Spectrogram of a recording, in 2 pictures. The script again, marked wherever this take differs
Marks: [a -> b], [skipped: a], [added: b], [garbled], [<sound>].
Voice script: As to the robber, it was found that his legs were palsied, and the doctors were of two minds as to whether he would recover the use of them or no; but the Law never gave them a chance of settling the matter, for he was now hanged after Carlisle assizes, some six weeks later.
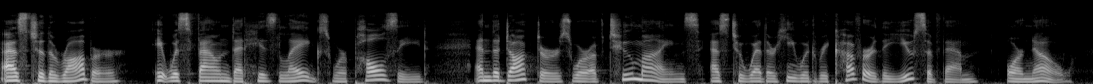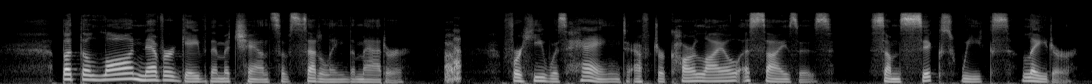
As to the robber, it was found that his legs were palsied, and the doctors were of two minds as to whether he would recover the use of them or no; but the Law never gave them a chance of settling the matter, [laugh] for he was [skipped: now] hanged after Carlisle assizes, some six weeks later.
